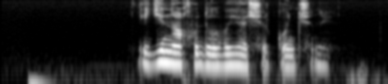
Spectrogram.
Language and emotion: Russian, angry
